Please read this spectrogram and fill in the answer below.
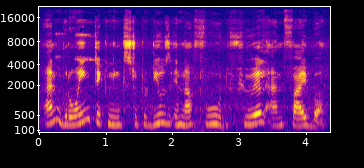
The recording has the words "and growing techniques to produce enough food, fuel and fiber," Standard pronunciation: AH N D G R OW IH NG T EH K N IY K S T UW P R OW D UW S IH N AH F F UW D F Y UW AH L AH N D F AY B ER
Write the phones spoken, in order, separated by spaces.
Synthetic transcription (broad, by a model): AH N D G R OW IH NG T EH K N IY K S T UW P R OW D UW S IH N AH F F UW D F Y UW AH L AH N D F AY B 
